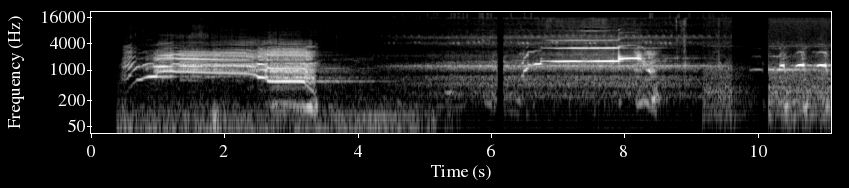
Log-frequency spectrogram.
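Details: A bull elk bugles during the rut to attract females and challenge rival males: sustained, reedy whistled tones that climb high, hold, then fall away, followed by a second, higher squealing bugle ending in short yelps.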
